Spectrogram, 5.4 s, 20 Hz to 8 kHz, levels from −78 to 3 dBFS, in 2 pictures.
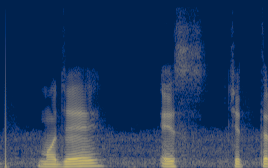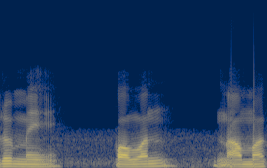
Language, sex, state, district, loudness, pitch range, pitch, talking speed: Hindi, male, Madhya Pradesh, Umaria, -19 LUFS, 110-125 Hz, 115 Hz, 65 wpm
